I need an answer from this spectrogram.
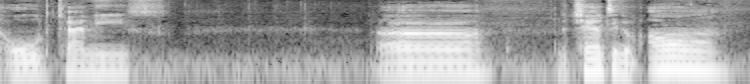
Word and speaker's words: Om: The chanting of Om, it's actually 3 syllables, really 4 if you could count the nasalization at the end.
